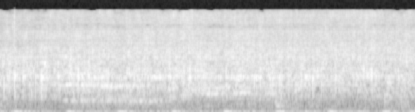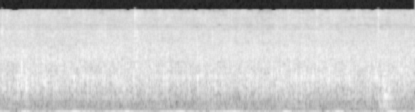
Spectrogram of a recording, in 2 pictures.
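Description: Pieces of field rat frying with lemongrass and chili in hot oil in a frying pan, with a steady sizzle.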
